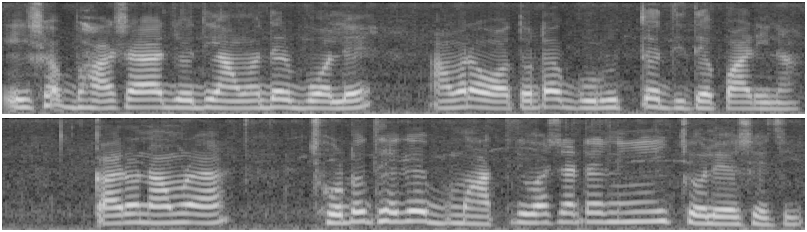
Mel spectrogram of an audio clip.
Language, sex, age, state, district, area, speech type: Bengali, male, 18-30, West Bengal, Dakshin Dinajpur, urban, spontaneous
